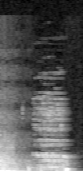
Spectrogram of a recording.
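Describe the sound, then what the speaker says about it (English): A single short, raspy cough close by, fading off quickly with no talking. "Sorry, my cough."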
